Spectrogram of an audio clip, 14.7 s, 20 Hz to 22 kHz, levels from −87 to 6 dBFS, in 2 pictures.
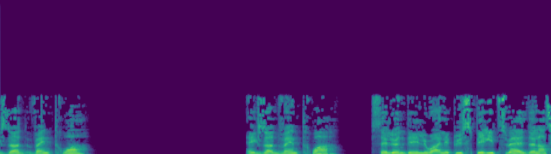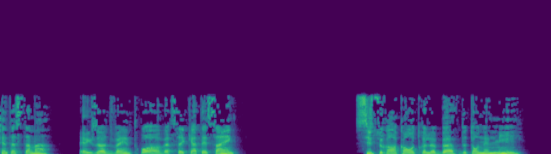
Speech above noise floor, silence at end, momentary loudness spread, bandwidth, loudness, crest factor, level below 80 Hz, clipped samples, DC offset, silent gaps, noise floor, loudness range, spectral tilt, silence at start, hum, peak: over 72 dB; 0.4 s; 6 LU; 8.8 kHz; -19 LUFS; 14 dB; -56 dBFS; under 0.1%; under 0.1%; 1.38-3.28 s, 4.69-4.95 s, 8.24-8.40 s, 10.69-12.09 s; under -90 dBFS; 5 LU; -5 dB/octave; 0 s; none; -4 dBFS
